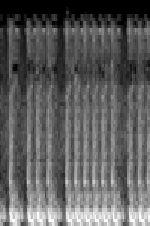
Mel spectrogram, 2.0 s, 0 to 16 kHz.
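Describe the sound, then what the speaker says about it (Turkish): Gunfire aimed at a security camera in a jewelry store in GTA 5: rapid, loud, close shots fired in quick repeated bursts with brief gaps between them. "o kameraya doğru birkaç el ateş et"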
